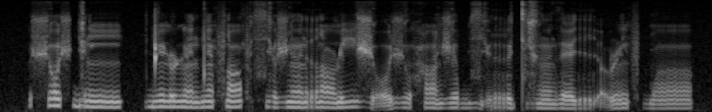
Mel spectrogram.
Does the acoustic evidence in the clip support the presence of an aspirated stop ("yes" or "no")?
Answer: no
